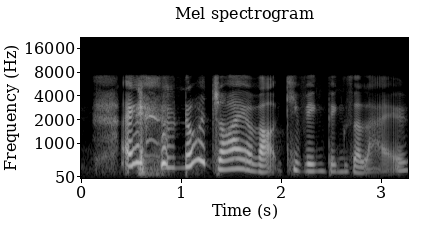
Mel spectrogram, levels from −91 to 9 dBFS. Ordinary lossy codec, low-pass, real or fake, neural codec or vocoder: none; 7.2 kHz; fake; vocoder, 44.1 kHz, 128 mel bands every 512 samples, BigVGAN v2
